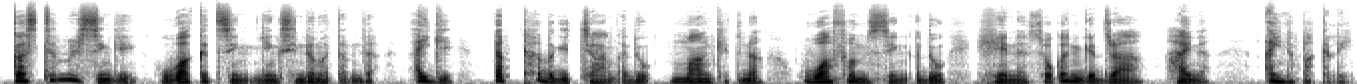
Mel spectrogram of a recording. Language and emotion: Manipuri, fearful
